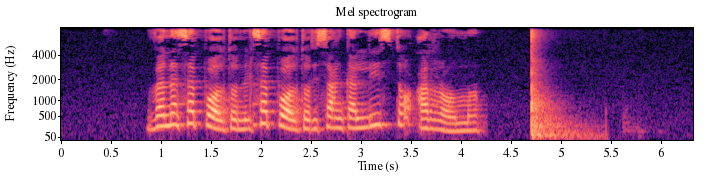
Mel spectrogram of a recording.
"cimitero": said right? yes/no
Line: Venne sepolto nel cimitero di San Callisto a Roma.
no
